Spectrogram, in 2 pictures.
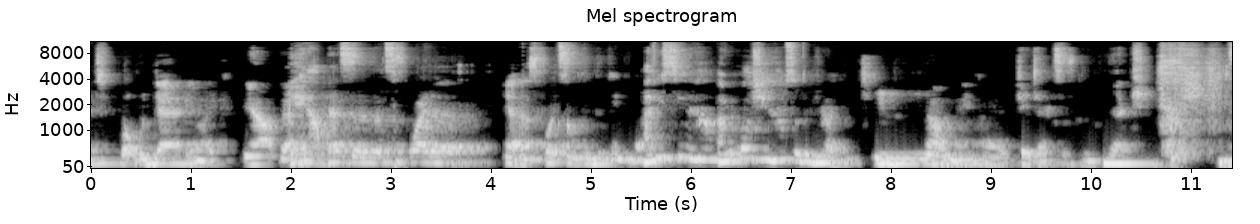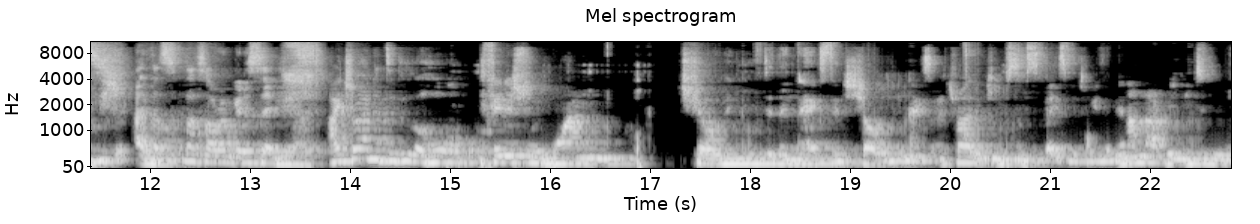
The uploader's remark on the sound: We do kind of apologize for the sound quality, we are trying our best on a zero budget.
